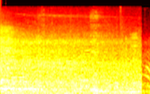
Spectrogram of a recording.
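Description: Loud, steady city-street traffic noise with vehicles passing. It cuts off suddenly near the end.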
